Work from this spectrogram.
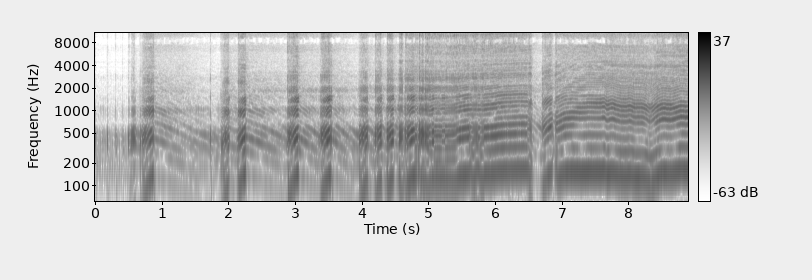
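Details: Walker-ported 850 chainsaw, 32-inch bar, freshly hand-filed chain with rakers lowered, running rich: revs up and bogs slightly on each cut, then screams steadily at full throttle; cuts cleanly.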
